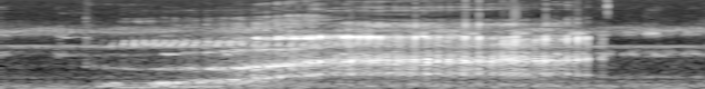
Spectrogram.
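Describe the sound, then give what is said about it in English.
A recording of a frog giving a single long, eerie croak, drawn out for a few seconds with a rising, groaning pitch over a low murky rumble in still surroundings. “Uh, the frogs told me to. It was in the recordings.”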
